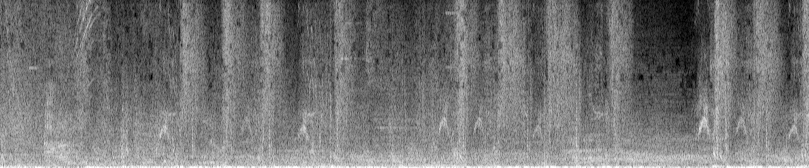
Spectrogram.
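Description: Bombarda blasting spells in Hogwarts Legacy go off as loud, continuous booming crashes, one explosion after another in a relentless, close barrage.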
